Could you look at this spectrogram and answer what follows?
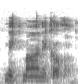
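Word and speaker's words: McMonagle: McMonigle. – Spell that for me. – M-C, capital M-O-N-A-G-L-E.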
